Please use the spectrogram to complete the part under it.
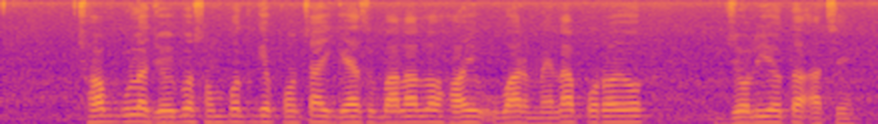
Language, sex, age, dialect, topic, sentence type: Bengali, male, 25-30, Jharkhandi, agriculture, statement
